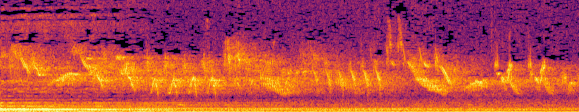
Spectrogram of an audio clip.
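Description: Small songbirds chirping and twittering in a pine forest, a busy run of quick high, downward-sweeping chirps. The last held notes of the bandura song fade away in the first second.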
